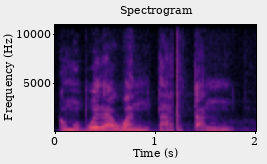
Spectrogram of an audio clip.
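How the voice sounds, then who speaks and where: High-voiced Chilean man preaching. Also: unhurried, a little hiss or hum. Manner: animated preaching with acted-out quotes. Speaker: pastor. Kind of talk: sermon.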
